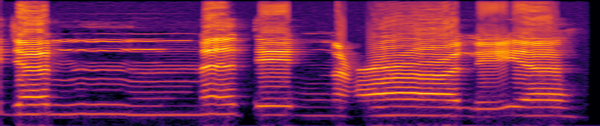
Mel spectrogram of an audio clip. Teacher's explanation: تن اظہار ہوگا، اظہار ہلکی ہوگا یہاں پر.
